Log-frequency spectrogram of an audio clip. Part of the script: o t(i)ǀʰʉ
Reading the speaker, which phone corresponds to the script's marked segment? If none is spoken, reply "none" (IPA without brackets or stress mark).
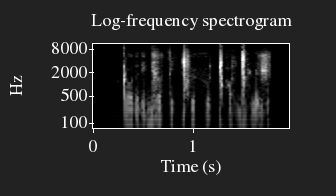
i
